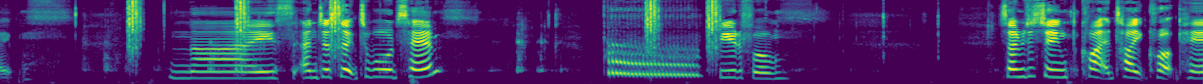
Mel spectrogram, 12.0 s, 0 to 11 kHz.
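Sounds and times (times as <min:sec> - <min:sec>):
person's lip trill: 0:06.0 - 0:07.2.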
